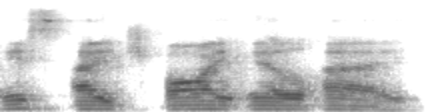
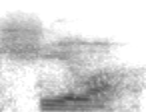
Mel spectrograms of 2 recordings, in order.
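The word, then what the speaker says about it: शिला: So in Sanskrit, the word for a mountain or a rock is Sheila, Shila, which is pronounced by the Spanish Chile, not Sheila.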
